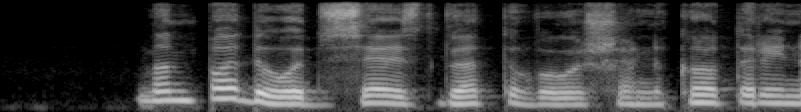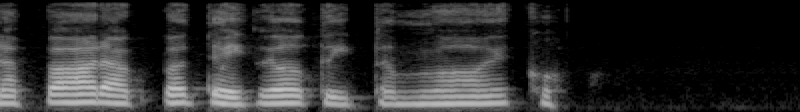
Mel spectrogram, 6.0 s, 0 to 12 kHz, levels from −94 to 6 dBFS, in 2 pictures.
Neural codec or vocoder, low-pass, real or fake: codec, 24 kHz, 3 kbps, HILCodec; 10.8 kHz; fake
